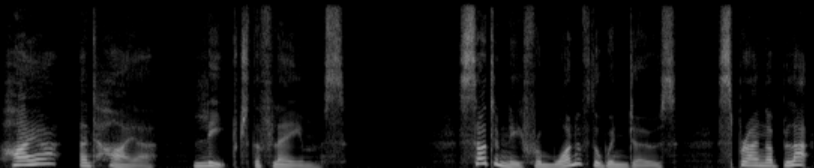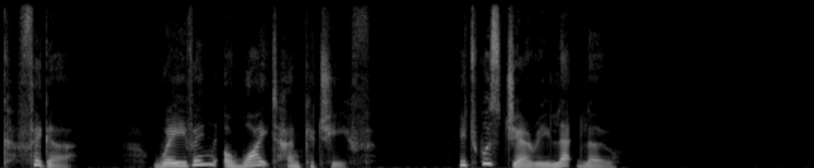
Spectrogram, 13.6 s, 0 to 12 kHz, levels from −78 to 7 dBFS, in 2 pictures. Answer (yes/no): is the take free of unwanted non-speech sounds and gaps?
yes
